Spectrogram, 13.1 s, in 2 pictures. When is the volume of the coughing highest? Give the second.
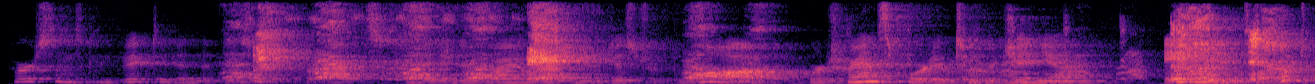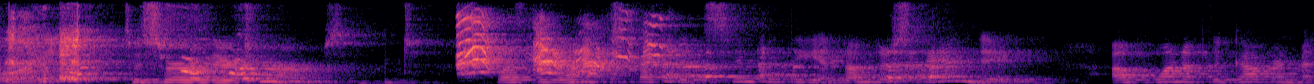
6 s.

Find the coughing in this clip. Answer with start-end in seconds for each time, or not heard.
1.2-2.8, 5.8-7.0, 9.8-11.6.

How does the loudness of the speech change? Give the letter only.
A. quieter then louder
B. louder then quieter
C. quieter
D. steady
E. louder
B.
